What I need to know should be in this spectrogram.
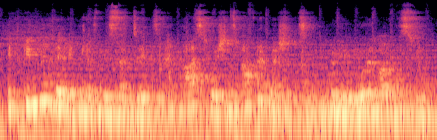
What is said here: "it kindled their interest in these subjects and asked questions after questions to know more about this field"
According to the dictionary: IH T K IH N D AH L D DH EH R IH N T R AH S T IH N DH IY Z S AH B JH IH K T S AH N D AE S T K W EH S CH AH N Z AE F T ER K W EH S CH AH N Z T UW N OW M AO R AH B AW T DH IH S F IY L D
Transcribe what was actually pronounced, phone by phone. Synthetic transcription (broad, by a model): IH T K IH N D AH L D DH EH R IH T AH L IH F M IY S AH B JH IH K T S AH N D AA S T K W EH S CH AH N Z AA F T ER K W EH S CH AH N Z T UW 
